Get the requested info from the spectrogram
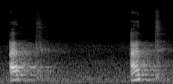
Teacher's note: Akan terlebih terdengar suara sifat Hamas. atau keluar Nafas.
